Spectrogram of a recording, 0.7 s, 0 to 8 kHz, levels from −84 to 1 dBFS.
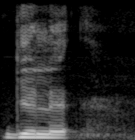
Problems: constant background noise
